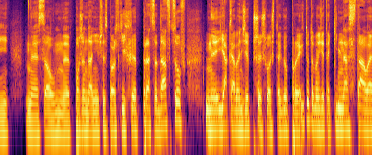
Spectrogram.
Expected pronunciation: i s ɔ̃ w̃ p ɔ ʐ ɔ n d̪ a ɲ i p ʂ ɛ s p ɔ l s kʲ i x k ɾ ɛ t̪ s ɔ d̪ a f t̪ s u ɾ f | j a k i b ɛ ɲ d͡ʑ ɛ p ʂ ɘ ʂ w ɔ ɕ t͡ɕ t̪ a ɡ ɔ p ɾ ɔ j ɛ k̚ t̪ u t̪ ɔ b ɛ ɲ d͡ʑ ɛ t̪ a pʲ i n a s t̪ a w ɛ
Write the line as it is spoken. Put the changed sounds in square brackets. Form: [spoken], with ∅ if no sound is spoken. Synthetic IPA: i s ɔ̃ w̃ p ɔ ʐ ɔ n d̪ a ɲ i p ʂ ɛ s p ɔ l s kʲ i x [p] ɾ [a] t̪ s ɔ d̪ a f t̪ s u [∅] f | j a k [a] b ɛ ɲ d͡ʑ ɛ p ʂ ɘ ʂ w ɔ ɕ t͡ɕ t̪ [ɛ] ɡ ɔ p ɾ ɔ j ɛ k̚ t̪ u t̪ ɔ b ɛ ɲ d͡ʑ ɛ t̪ a [kʲ] i n a s t̪ a w ɛ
